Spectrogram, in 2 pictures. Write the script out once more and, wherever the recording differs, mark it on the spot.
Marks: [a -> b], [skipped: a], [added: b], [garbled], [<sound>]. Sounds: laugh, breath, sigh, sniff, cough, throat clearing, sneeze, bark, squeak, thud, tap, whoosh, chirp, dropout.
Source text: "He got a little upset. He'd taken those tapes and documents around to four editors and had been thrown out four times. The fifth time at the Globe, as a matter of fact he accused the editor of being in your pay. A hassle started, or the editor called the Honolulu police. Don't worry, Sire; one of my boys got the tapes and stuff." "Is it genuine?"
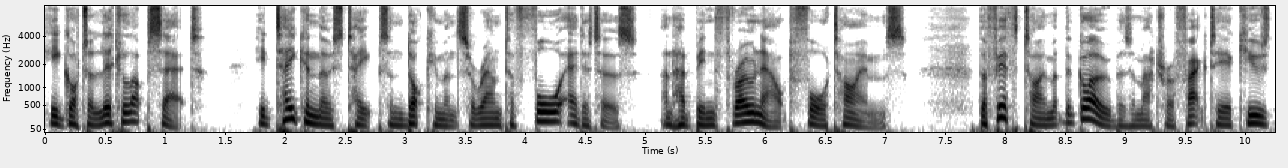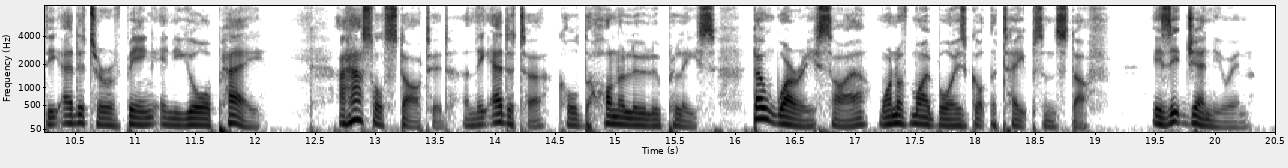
"He got a little upset. He'd taken those tapes and documents around to four editors and had been thrown out four times. The fifth time at the Globe, as a matter of fact he accused the editor of being in your pay. A hassle started, [or -> and] the editor called the Honolulu police. Don't worry, Sire; one of my boys got the tapes and stuff." "Is it genuine?"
